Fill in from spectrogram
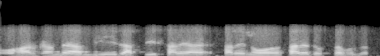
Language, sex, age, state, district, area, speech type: Assamese, male, 60+, Assam, Goalpara, urban, conversation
